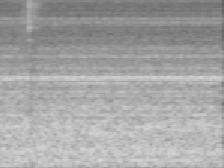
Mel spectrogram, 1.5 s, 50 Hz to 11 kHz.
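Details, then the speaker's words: 5000 BTU Frigidaire window air conditioner cooling a 192 sq ft shop at 76°F, compressor off: a steady high-pitched whine over the fan hiss from a failing condenser fan motor bearing. Owner thinks a voltage spike after new wiring caused it. "as a 5000 BTU Frigidaire and you can hear the noise of the fan motors making"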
